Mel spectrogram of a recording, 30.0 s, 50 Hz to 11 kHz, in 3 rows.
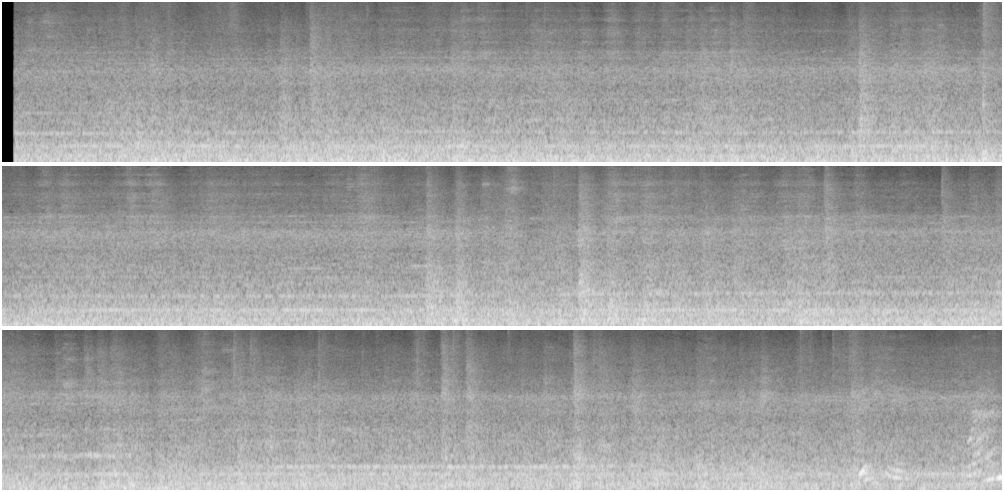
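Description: Inside an R188 subway car running through the tunnel: a steady rumble of wheels on rail with a constant whine from the running gear and an occasional sharp click.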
